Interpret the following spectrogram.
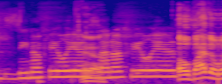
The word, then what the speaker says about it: Xenophilius: Then she just gets up and she's like, we're seeing Xenophilius Lovegood.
